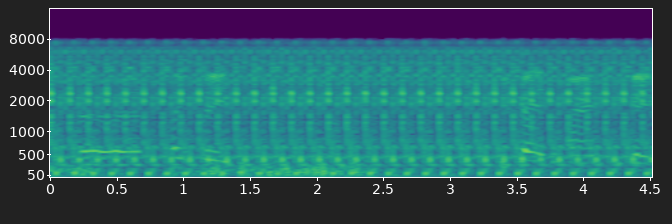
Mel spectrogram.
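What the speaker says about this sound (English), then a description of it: "First diesel stationary engine I've ever had." A Lister LD1 single-cylinder diesel stationary engine, old and running rough with a fault, chugs steadily and close by with a fast, even knocking beat throughout.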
